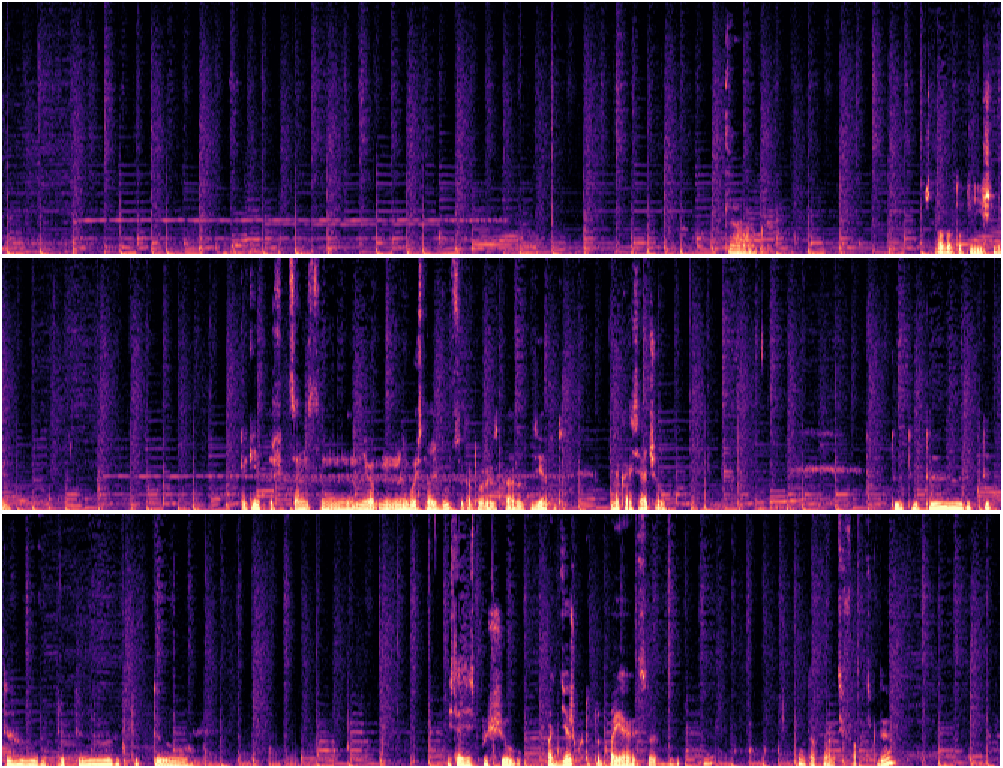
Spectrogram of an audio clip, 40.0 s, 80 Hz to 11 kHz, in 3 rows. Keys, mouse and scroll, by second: 0.2 Tab, 0.5 Tab, 1.7 Tab, 3.0 click, 3.8 scroll up 1, 3.9 scroll down 1, 3.9-4.7 middle drag, 4.7 z, 5.0 scroll down 1, 5.2-5.7 middle drag, 5.7 Tab, 5.8 middle click, 6.6 Tab, 6.7 scroll up 2, 7.0 z, 7.6 scroll down 1, 7.6-8.1 scroll up 2, 7.7 Tab, 8.1-9.2 scroll down 2, 9.2-11.9 middle drag, 11.9-12.2 scroll up 2, 13.3 middle click, 13.9-14.2 scroll down 2, 14.2-17.2 middle drag, 18.0 scroll up 1, 18.6-21.8 shift+middle drag, 21.8-22.2 scroll up 3, 22.2 Tab, 22.5 Tab, 22.7 z, 26.9 click, 27.3 middle click, 27.6-28.0 scroll up 1, 28.0 shift+middle click, 28.2 scroll down 1, 28.3-28.8 scroll up 2, 28.8-32.1 middle drag, 32.1 scroll up 1, 35.5-35.8 middle drag, 35.8 Tab, 37.6 Tab, 38.2-39.9 shift+middle drag.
